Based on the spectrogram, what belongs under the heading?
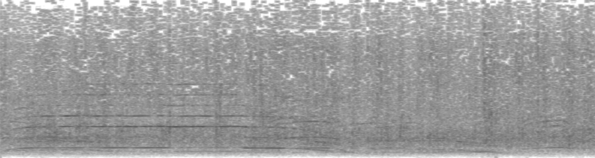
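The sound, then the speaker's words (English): A church audience claps steadily and densely for several seconds in praise of God, with thin high cheers and whistle-like cries rising above the sustained applause. “Why don't you make some noise for the King of Kings and the Lord of Lords?”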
